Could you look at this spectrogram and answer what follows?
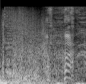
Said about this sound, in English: Gunshots.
